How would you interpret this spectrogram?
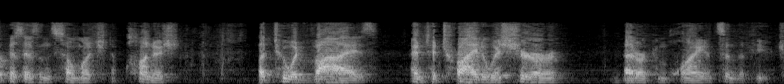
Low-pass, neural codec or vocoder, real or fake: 7.2 kHz; vocoder, 24 kHz, 100 mel bands, Vocos; fake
